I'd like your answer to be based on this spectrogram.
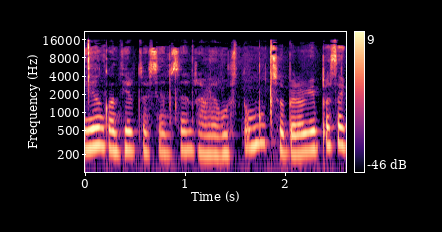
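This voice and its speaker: A woman with a high pitch and dark, mellow tone, fairly even intonation, at a moderate pace. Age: young. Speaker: podcaster. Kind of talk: casual monologue. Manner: rambling, hesitant.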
